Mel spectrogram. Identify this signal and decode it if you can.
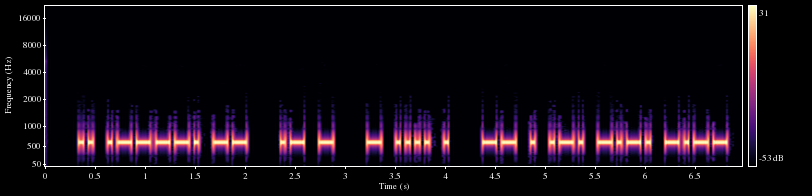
Morse code, heard as a keyed tone, about 25 wpm, 600 Hz. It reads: I'M AT THE MERCY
